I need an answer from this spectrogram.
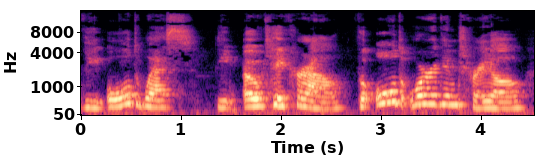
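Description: A woman in her thirties reads a picture book aloud to children in a living room, sing-song and encouraging. Her voice is on the high side with lively intonation and a slow pace, and the home recording sounds roomy and echoey.

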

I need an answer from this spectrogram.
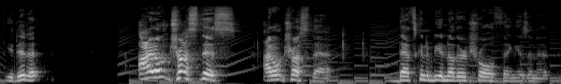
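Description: A man doing casual gameplay commentary with a friend, teasing and excitable, yelping loudly when things go wrong. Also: high voice, moderate pace, soft background music. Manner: excitable, teasing, loud yelps at setbacks. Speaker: let's play host.

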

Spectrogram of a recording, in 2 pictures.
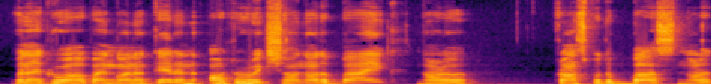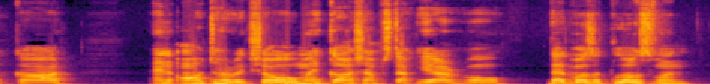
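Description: A young man commentating his mobile game play, excitable and jokey, with many exclamations. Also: a little high. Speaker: gaming channel host.

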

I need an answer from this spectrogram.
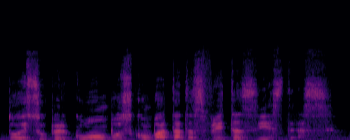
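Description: An actor playing a rowdy, mocking teenage drive-thru customer in a cartoon dub, heard through an order speaker. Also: male voice, high voice, sing-song, moderate pace, bright, forceful tone, a little hiss or hum, heavily acted. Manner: jeering, snickering. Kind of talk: animated series dub acting.

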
